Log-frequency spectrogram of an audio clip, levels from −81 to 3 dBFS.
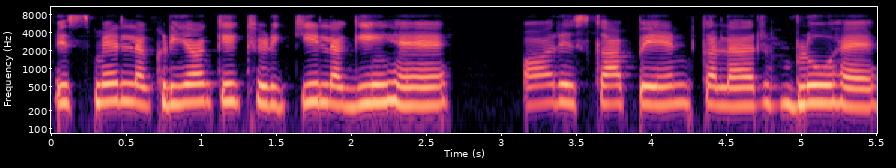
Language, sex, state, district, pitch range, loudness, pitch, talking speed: Hindi, female, Uttar Pradesh, Lucknow, 255-275 Hz, -13 LUFS, 265 Hz, 130 wpm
